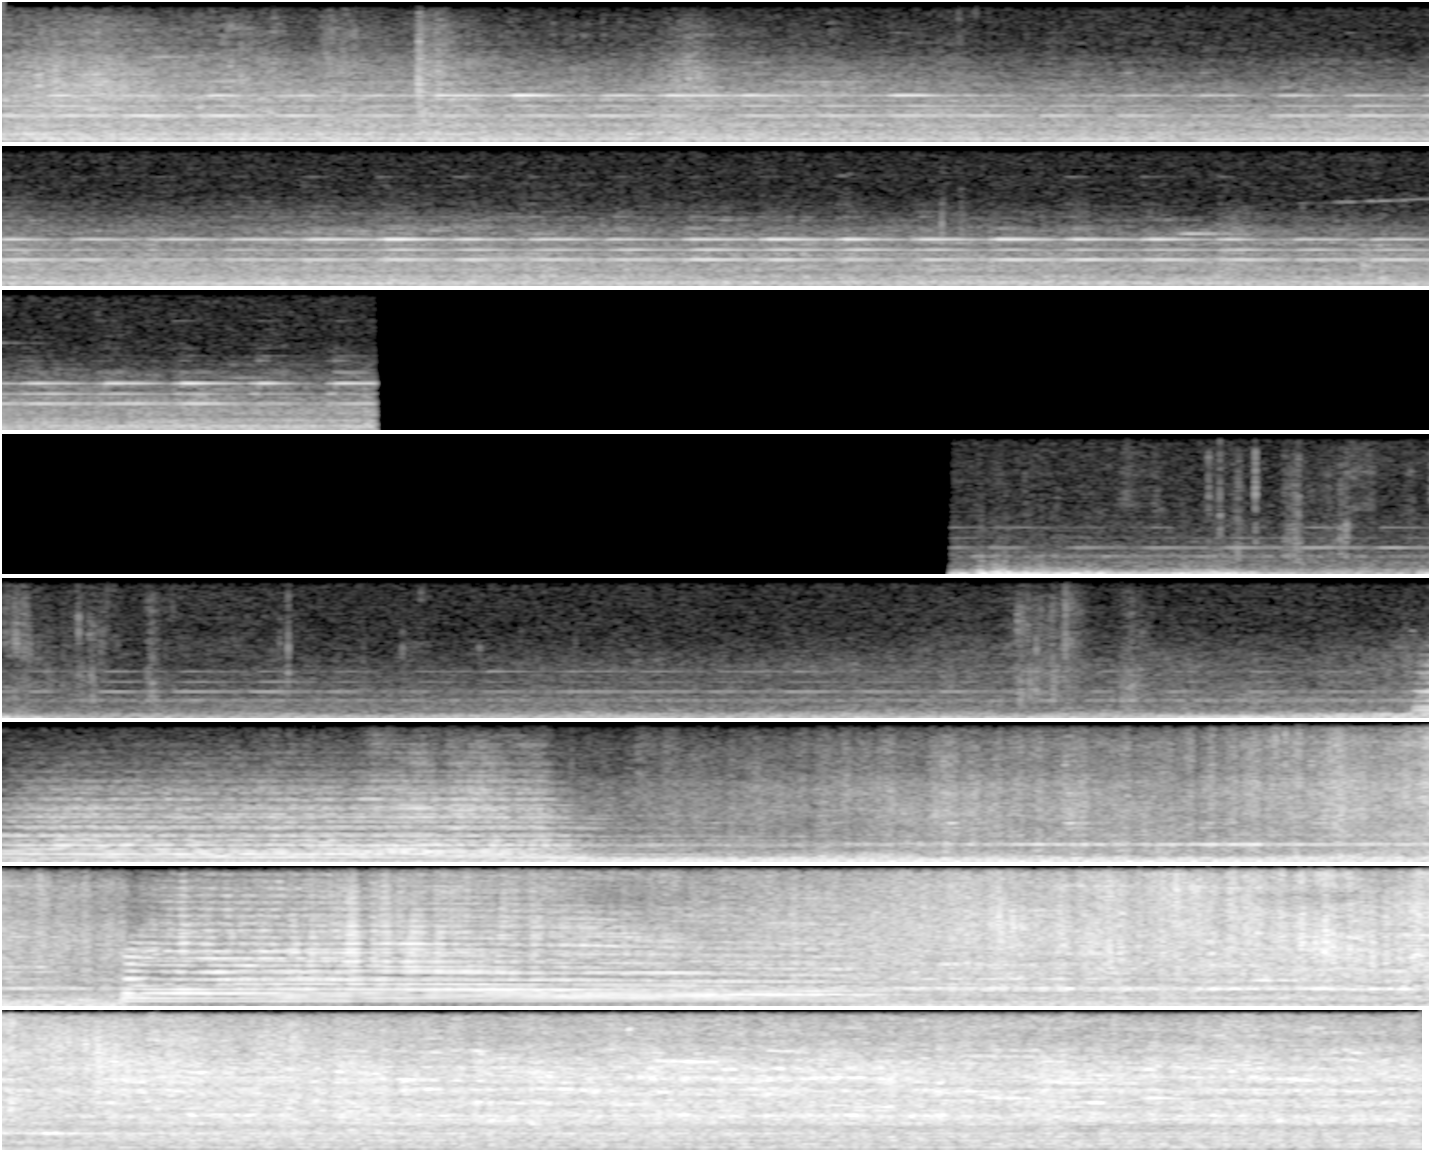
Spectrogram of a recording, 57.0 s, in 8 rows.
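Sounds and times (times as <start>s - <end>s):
train wheels clattering on rails: 0.0s - 6.7s, 46.8s - 57.0s
diesel locomotive engines rumbling: 0.0s - 16.2s, 26.2s - 57.0s
locomotive horn: 35.6s - 38.8s, 43.4s - 47.5s.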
